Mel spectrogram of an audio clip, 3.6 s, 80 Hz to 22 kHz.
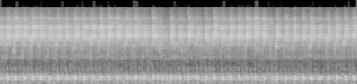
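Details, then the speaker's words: Suzuki LT80 single-cylinder after top-end rebuild (new piston, rings, cylinder after rod needle bearings failed), iridium BR8HIX plug, first start: quick, steady, crisp putter with no knocking or rattling; normal idle. "Okay, she fired right up. I think it's set. Sounds pretty good to me."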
